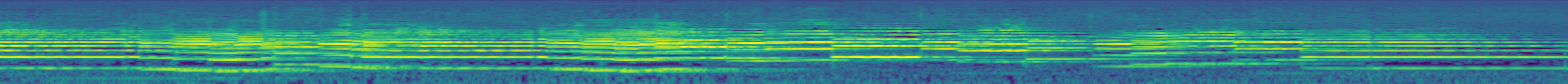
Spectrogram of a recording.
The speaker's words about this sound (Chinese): 那其次呢，由双簧管代表鸭子的声音。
